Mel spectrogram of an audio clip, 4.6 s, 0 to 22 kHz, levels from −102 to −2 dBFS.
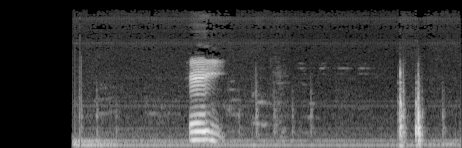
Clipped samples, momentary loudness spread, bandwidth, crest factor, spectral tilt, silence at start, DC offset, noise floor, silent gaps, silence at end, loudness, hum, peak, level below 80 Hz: under 0.1%; 27 LU; 15.5 kHz; 22 dB; -6 dB/octave; 0.7 s; under 0.1%; -43 dBFS; none; 0 s; -17 LUFS; none; -2 dBFS; -48 dBFS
